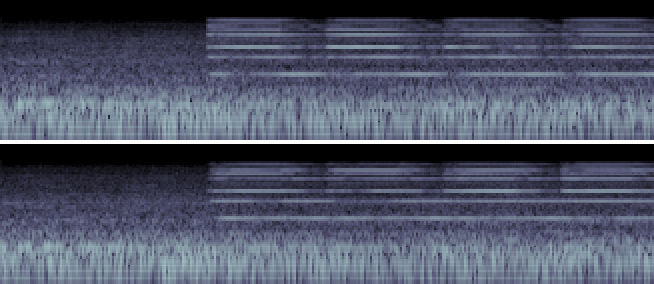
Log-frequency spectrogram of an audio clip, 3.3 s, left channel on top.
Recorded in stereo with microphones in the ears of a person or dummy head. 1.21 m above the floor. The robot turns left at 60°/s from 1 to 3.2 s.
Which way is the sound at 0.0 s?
160° left.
